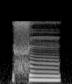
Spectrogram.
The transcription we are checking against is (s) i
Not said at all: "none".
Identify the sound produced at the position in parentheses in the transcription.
s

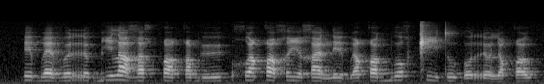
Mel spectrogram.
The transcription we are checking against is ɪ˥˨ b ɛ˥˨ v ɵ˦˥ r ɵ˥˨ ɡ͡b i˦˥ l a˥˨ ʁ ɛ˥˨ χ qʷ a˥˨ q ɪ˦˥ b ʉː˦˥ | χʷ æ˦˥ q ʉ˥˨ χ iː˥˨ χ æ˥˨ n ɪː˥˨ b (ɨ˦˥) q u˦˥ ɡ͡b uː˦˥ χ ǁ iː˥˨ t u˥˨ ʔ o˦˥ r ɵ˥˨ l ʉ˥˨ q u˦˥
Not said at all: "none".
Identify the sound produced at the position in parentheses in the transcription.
ɛ˦˥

